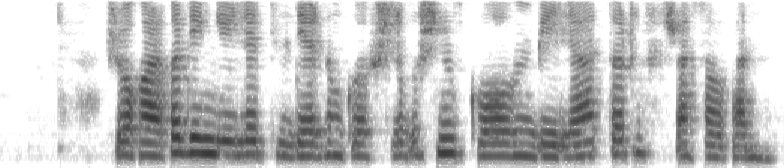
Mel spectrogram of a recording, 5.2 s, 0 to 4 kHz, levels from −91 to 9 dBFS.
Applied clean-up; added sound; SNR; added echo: none; none; none; none.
